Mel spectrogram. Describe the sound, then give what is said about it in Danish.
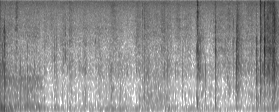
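Faint paper crinkling and rustling as an envelope is unpacked, quiet and scattered at first, then a few sharper tearing crackles toward the end. “Jeg har en fordom, jeg har fabrikeret imod dig, og den ligger, eller om dig, og den ligger foran dig i en kuvert, og du skal pakke den ud og læse den højt.”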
